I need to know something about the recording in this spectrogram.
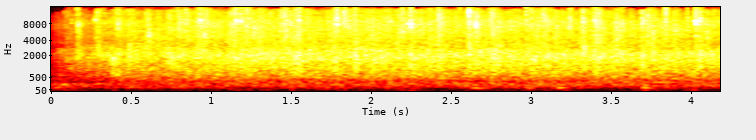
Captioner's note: audience applauding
